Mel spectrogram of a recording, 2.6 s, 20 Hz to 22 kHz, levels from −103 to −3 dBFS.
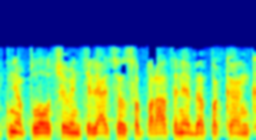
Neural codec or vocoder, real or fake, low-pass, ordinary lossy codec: none; real; 5.4 kHz; MP3, 24 kbps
